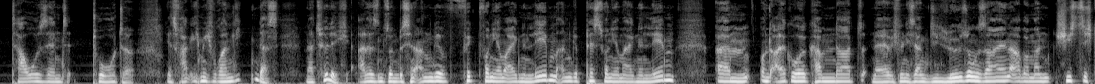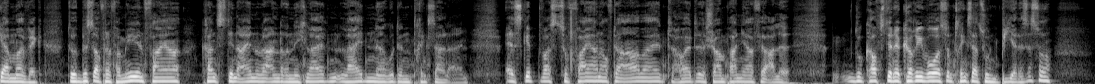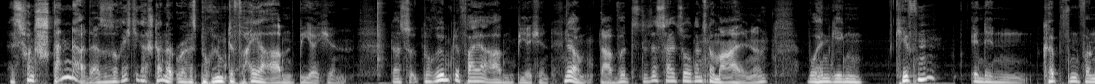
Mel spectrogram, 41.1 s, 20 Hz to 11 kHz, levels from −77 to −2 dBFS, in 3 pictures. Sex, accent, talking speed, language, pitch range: male, German, 180 wpm, German, 125-150 Hz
